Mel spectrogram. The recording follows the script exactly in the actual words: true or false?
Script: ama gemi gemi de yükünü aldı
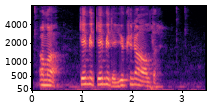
true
